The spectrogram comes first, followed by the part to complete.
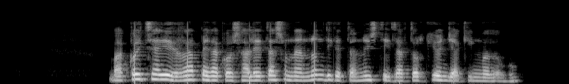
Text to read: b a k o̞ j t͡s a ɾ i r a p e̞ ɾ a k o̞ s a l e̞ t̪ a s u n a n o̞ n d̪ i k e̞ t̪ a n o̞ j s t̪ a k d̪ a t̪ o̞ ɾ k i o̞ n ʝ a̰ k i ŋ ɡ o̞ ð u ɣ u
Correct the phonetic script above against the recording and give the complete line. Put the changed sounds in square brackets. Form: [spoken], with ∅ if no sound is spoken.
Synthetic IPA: b a k o̞ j t͡s a ɾ i r a p e̞ ɾ a k o̞ s a l e̞ t̪ a s u n a n o̞ n d̪ i k e̞ t̪ a n o̞ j s t̪ [i] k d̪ a t̪ o̞ ɾ k i o̞ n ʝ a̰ k i ŋ ɡ o̞ ð u ɣ u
